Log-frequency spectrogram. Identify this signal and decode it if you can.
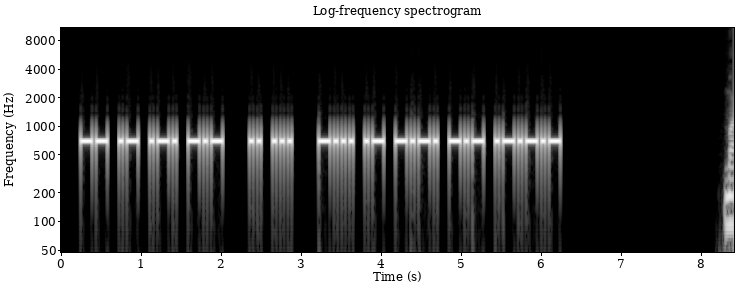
Morse code, heard as a keyed tone, about 25 wpm, 700 Hz. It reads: MARK IS BACK.
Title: Sentences from Top 1000 Words - Review Part 1 - 25wpm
